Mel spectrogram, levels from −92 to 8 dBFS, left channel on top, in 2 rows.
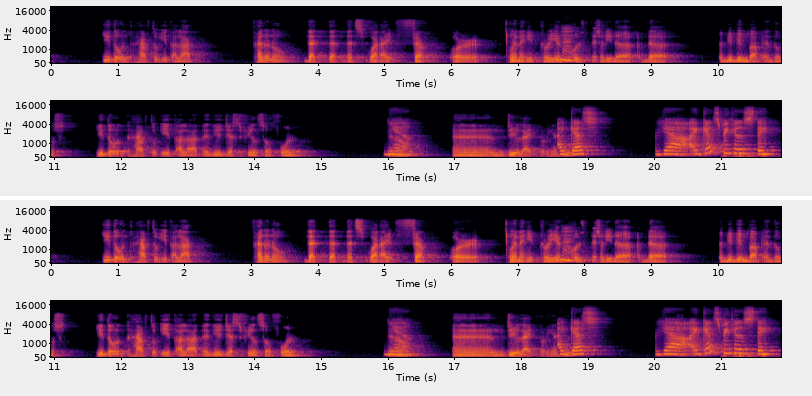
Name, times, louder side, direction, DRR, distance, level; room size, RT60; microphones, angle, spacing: voice 1, 0.8-2.1 3.0-5.6 6.0-6.5 6.8-9.3 10.0-11.1 11.6-14.7 16.0-16.3 17.0-18.8, right 2 dB, 30° right, 13 dB, 1.3 m, -28 dB
voice 2, 7.6-7.9 15.9-16.4 18.5-19.2 20.0-21.7, equal, ahead, 6 dB, 2.5 m, -25 dB
28.5 x 19.0 x 8.3 m, 0.69 s
head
